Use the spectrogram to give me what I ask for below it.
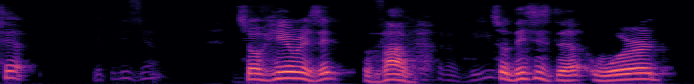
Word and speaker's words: Vav: Vav. So it's V as in Vogue.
